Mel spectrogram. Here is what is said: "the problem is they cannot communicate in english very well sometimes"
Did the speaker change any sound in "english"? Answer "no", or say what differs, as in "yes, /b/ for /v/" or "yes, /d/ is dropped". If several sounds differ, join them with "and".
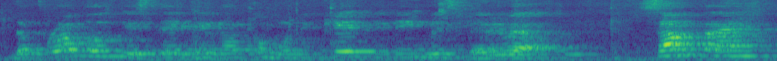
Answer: yes, /s/ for /ʃ/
